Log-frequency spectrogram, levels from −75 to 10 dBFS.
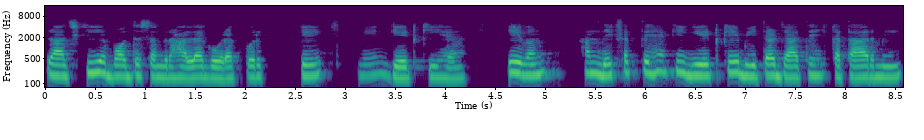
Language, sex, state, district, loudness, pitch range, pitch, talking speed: Hindi, male, Uttar Pradesh, Gorakhpur, -19 LUFS, 155-190 Hz, 170 Hz, 160 wpm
